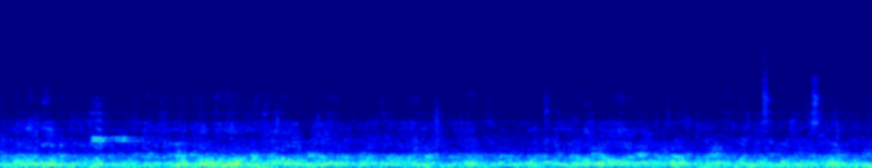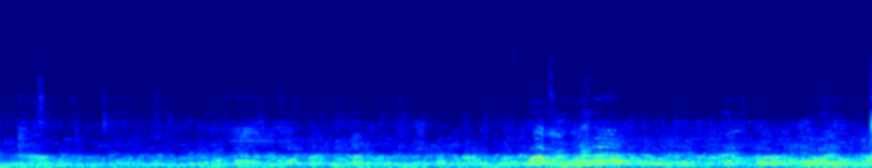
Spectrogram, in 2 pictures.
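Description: A sparse crowd murmurs and calls out in an open stadium.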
